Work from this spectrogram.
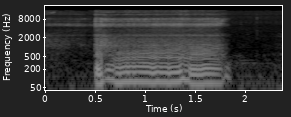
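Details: Dottie, a sleeping cat, recorded on 17 March 2019, gives a single low, buzzy snore lasting about a second and a half, a steady droning rasp with a slight wobble midway, then quiet.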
